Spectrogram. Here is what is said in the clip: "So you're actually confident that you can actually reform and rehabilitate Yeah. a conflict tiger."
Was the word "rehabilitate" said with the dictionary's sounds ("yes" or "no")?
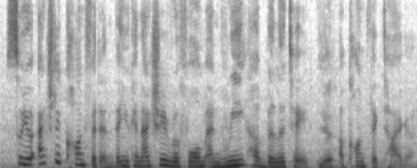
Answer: yes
